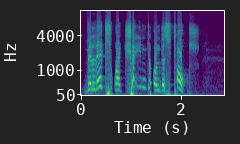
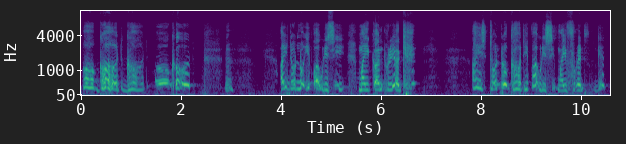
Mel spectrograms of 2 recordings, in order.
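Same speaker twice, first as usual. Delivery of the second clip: soft, tearful murmur; put-on whimpering, quieter than preaching; mock complaining; 8 dB quieter than usual. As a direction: imitate a despairing man murmuring to God. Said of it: "complaining and murmuring".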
